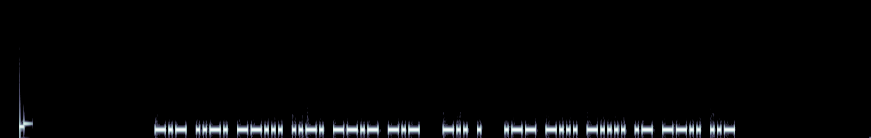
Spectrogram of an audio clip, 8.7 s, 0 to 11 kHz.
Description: Morse code, heard as a keyed tone, about 34 wpm, 700 Hz. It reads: KF7FQK DE WB6AZU
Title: USA Callsign DE Callsign - 6 Characters - 35wpm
